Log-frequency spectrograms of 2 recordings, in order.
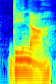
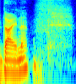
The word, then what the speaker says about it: Dinah: daughter born to him, Dinah, is how you say her name in Hebrew, or Dinah.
